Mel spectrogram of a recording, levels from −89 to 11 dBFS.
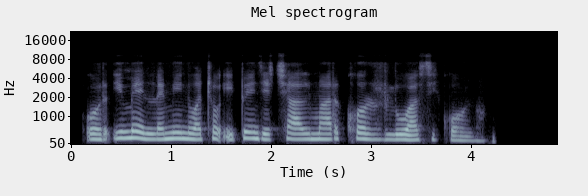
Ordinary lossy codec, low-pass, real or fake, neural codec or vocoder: Opus, 24 kbps; 7.2 kHz; fake; codec, 16 kHz, 1 kbps, FunCodec, trained on Chinese and English, 50 frames a second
